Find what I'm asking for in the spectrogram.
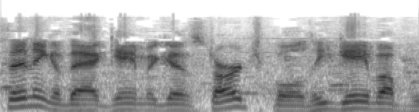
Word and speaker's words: Archbold: It's spelled A R C H B O L D. And I heard so many media members this past week, especially in Mansfield, pronounce it Archibald. There's no I and there's no A in the, in the second part of it. It's Archbold and I come from Northwest Ohio,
